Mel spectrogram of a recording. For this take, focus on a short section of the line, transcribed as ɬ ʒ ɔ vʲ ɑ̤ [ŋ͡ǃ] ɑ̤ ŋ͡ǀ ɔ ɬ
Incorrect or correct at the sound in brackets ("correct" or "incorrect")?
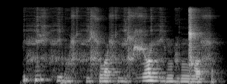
incorrect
